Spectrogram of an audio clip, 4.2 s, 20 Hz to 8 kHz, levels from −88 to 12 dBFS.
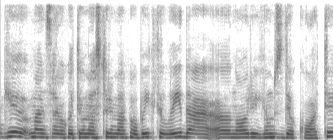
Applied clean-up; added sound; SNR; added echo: none; none; none; none.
